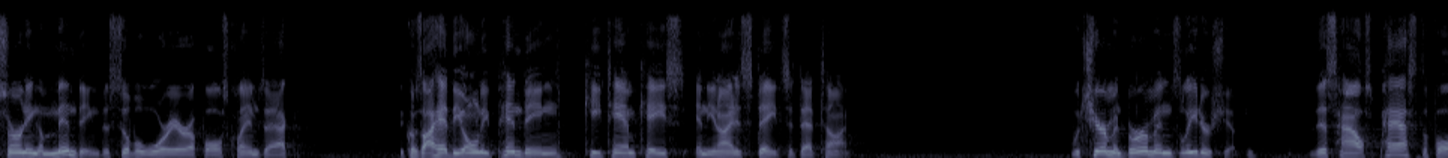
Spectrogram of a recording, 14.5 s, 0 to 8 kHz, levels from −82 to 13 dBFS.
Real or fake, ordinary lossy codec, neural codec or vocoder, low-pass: real; Opus, 64 kbps; none; 7.2 kHz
